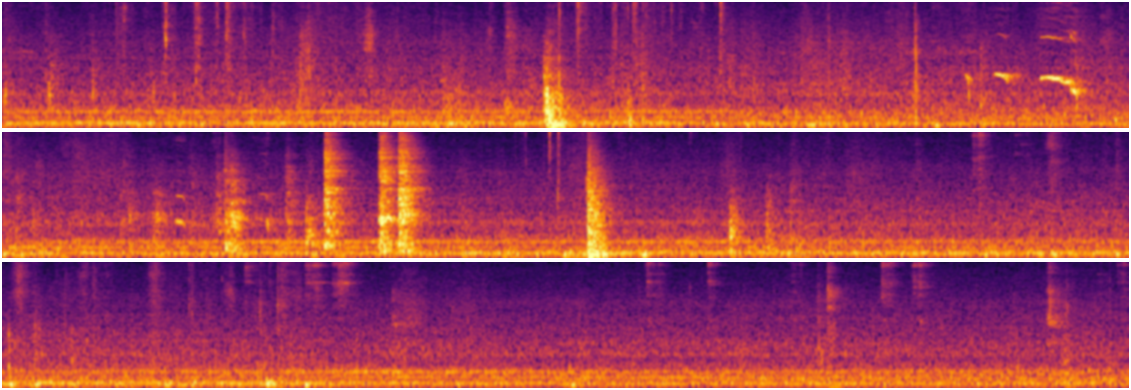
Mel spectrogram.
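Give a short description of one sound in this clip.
A puppy tugs and chews on a plush toy.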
